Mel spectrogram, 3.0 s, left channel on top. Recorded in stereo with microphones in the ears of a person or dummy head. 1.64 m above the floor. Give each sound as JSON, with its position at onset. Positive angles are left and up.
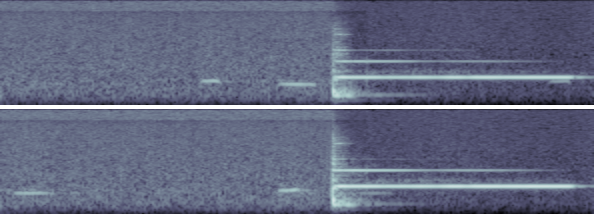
{"t": 1.7, "sound": "a guitar", "side_deg": -50, "distance_m": 1.8}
